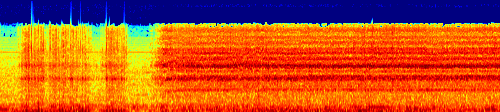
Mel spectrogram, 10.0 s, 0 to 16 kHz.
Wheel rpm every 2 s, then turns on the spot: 20, 50, 160, 160, 160.
0-2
